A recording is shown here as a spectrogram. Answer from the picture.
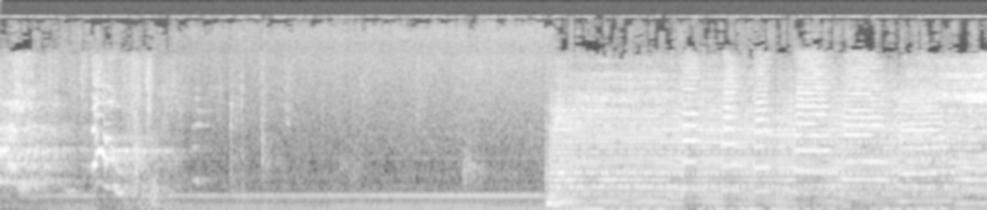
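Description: A woman crying out twice near the start, then a low steady hum, then a brass-led dramatic film score that starts suddenly a little over halfway through and is the loudest sound.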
